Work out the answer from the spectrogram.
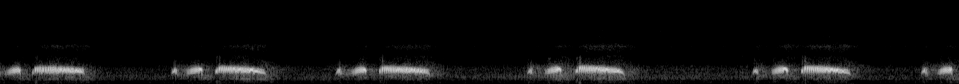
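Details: Lure call of a spotted dove meant to draw wild doves in and set them calling; rhythmic three-note cooing phrases, each ending in a drawn-out falling coo, repeated roughly every two seconds.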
